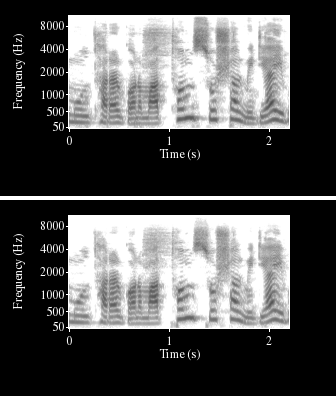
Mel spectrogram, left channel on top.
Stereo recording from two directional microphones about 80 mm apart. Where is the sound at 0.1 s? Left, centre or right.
Left.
